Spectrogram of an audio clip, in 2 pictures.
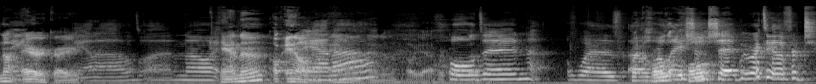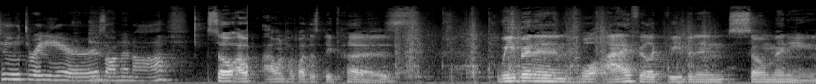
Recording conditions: sounds in the background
